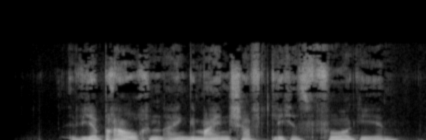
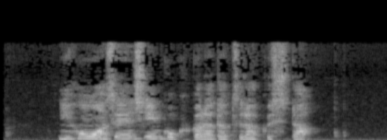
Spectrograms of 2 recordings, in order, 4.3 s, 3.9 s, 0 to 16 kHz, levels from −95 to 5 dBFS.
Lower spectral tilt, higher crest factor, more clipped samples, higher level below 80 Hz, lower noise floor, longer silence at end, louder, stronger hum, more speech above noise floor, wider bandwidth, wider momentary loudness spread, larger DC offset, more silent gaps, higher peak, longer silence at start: first, -5 dB/octave vs -3 dB/octave; about the same, 18 dB vs 20 dB; neither; about the same, -56 dBFS vs -58 dBFS; first, -72 dBFS vs -58 dBFS; about the same, 0.3 s vs 0.4 s; second, -31 LUFS vs -23 LUFS; neither; first, 42 dB vs 35 dB; about the same, 11.5 kHz vs 12 kHz; about the same, 8 LU vs 7 LU; neither; neither; second, -14 dBFS vs -6 dBFS; first, 0.7 s vs 0.05 s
